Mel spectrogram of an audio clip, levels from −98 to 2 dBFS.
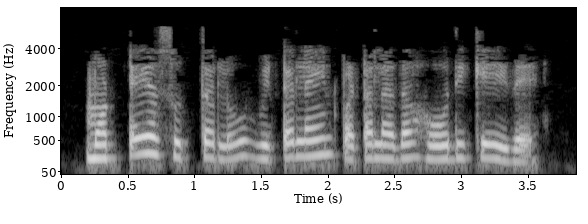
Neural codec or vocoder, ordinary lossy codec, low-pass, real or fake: none; MP3, 24 kbps; 7.2 kHz; real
